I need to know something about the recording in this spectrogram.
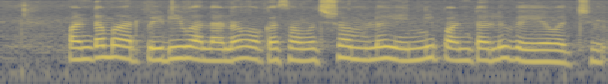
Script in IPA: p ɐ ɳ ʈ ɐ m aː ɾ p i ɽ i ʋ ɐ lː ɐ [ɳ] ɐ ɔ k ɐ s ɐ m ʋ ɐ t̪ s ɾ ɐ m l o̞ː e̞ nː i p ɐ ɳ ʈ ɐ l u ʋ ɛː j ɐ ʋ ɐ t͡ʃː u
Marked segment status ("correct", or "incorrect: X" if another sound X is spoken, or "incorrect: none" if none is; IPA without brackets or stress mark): incorrect: n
